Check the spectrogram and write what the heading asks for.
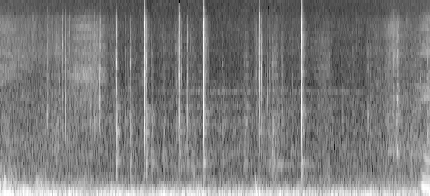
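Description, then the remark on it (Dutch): A lighter is clicked repeatedly in sharp, irregular bursts over a steady low rumble of wind, as someone tries to light a candle in the wind at a memorial spot out in nature. “steekt even een kaars aan, lastig met de wind.”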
